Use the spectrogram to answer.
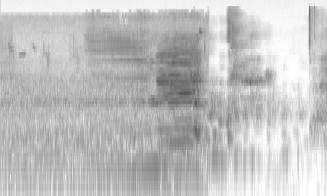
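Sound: cow mooing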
